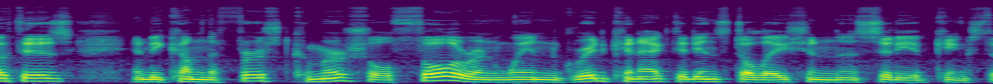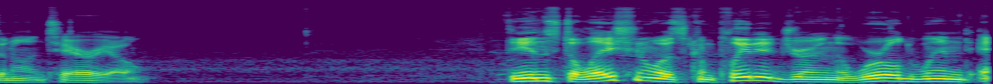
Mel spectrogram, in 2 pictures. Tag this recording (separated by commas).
Speech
